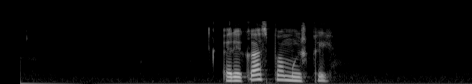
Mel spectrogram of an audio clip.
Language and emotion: Russian, neutral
